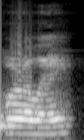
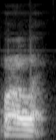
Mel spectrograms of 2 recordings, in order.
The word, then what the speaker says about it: Parler: It's pronounced parlay. Which it should be, but because it's America, it's how you say it's Dubois, not Du Bois, but whatever. Okay, so it's Parler. Yes. And it's pronounced parlay.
